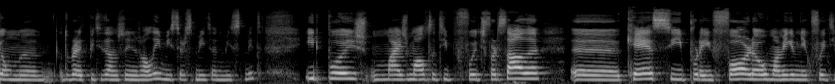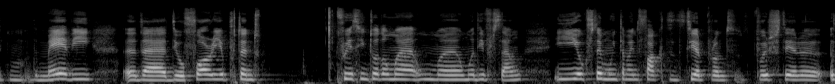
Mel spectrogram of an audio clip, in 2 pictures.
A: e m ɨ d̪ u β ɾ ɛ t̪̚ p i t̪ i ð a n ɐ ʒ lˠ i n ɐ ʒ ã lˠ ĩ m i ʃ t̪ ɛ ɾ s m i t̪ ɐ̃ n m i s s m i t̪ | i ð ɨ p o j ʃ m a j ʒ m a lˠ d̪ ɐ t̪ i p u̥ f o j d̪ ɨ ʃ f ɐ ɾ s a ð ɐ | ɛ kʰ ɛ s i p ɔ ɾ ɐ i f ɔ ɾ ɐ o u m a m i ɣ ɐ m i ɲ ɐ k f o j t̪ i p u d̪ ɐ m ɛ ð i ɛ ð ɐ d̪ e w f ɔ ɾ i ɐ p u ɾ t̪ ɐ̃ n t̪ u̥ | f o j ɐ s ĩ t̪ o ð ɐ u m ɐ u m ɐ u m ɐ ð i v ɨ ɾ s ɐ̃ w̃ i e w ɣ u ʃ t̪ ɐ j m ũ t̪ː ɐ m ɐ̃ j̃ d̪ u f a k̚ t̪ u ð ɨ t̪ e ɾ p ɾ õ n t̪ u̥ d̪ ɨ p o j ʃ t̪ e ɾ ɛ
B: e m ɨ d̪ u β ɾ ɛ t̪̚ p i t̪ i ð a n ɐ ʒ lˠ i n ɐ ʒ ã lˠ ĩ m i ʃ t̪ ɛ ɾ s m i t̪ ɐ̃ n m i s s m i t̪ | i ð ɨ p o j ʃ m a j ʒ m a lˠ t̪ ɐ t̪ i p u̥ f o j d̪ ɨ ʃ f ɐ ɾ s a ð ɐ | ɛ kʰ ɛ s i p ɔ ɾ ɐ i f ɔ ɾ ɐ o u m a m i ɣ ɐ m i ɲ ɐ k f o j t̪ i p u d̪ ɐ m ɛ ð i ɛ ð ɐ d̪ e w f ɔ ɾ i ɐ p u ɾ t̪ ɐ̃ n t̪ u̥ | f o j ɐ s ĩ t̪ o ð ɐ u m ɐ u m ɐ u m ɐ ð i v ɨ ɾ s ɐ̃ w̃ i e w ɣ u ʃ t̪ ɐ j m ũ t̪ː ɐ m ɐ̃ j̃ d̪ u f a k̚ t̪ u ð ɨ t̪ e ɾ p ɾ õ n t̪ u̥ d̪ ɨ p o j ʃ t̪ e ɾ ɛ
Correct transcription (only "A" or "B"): B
